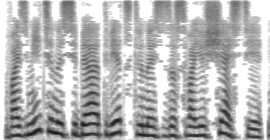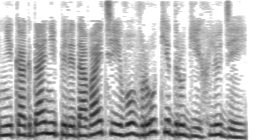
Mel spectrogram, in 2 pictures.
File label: Russian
